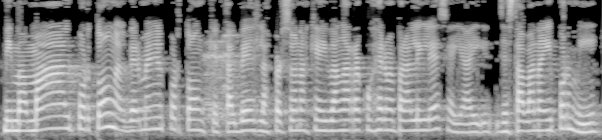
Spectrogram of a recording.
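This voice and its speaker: A young woman tells her personal testimony in a hesitant way, pausing often and filling the gaps. Her voice carries a long reverb from a church hall, with faint room ambience behind it. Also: mid-range voice, steady tone, a bit bright, slight background noise. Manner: hesitant, with many pauses and fillers.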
